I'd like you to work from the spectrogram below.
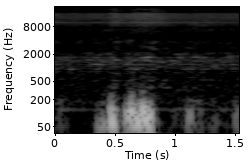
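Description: A goose honks close by in a short cluster of two or three loud, rough calls, followed by a couple of fainter honks; no talking.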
